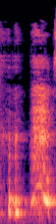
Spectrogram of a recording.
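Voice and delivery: quick bright laugh; short laugh. Real, not acted. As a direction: laugh out briefly. Laughs mid poem.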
